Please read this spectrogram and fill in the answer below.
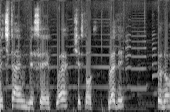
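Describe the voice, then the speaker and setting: The speaker goes at a fairly slow pace over background music. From Nigeria. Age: 80s+. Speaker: retired educator. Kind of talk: interview.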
